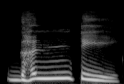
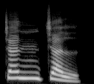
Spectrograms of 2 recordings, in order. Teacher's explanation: अनुस्वार इसका उच्चारण नाक यानी नासिका से किया जाता है।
